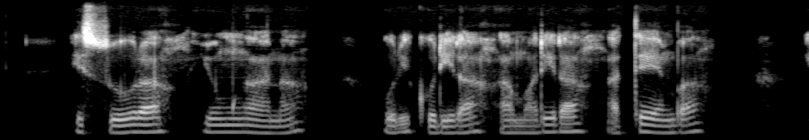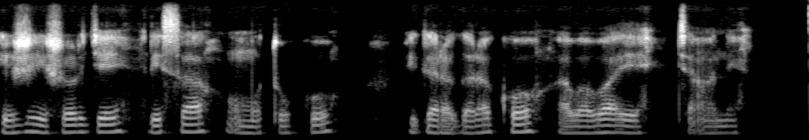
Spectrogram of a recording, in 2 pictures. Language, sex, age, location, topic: Kinyarwanda, female, 18-24, Kigali, health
